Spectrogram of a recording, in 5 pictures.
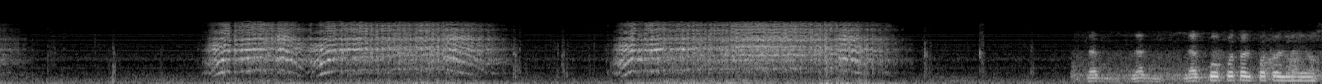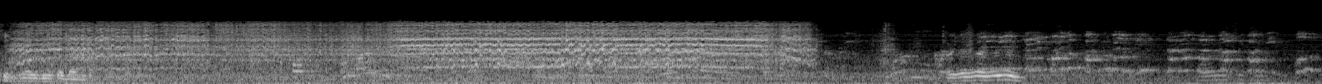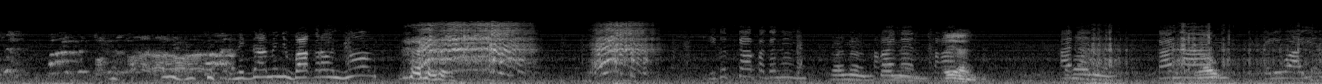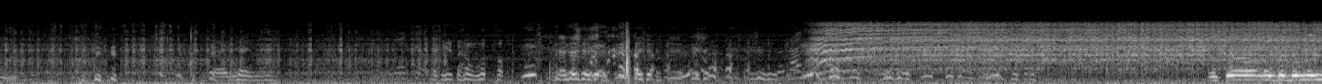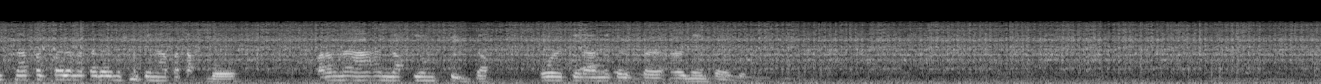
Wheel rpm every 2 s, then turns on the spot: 50, 110, 70, 140, 0, 0, 120, 200, 200, 200, 50, 0, 0, 0, 10, 60, 20, 0, 20, 20, 20, 10, 0, 50, 190, 200, 200, 200, 200, 200, 200, 200, 200.
36-44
